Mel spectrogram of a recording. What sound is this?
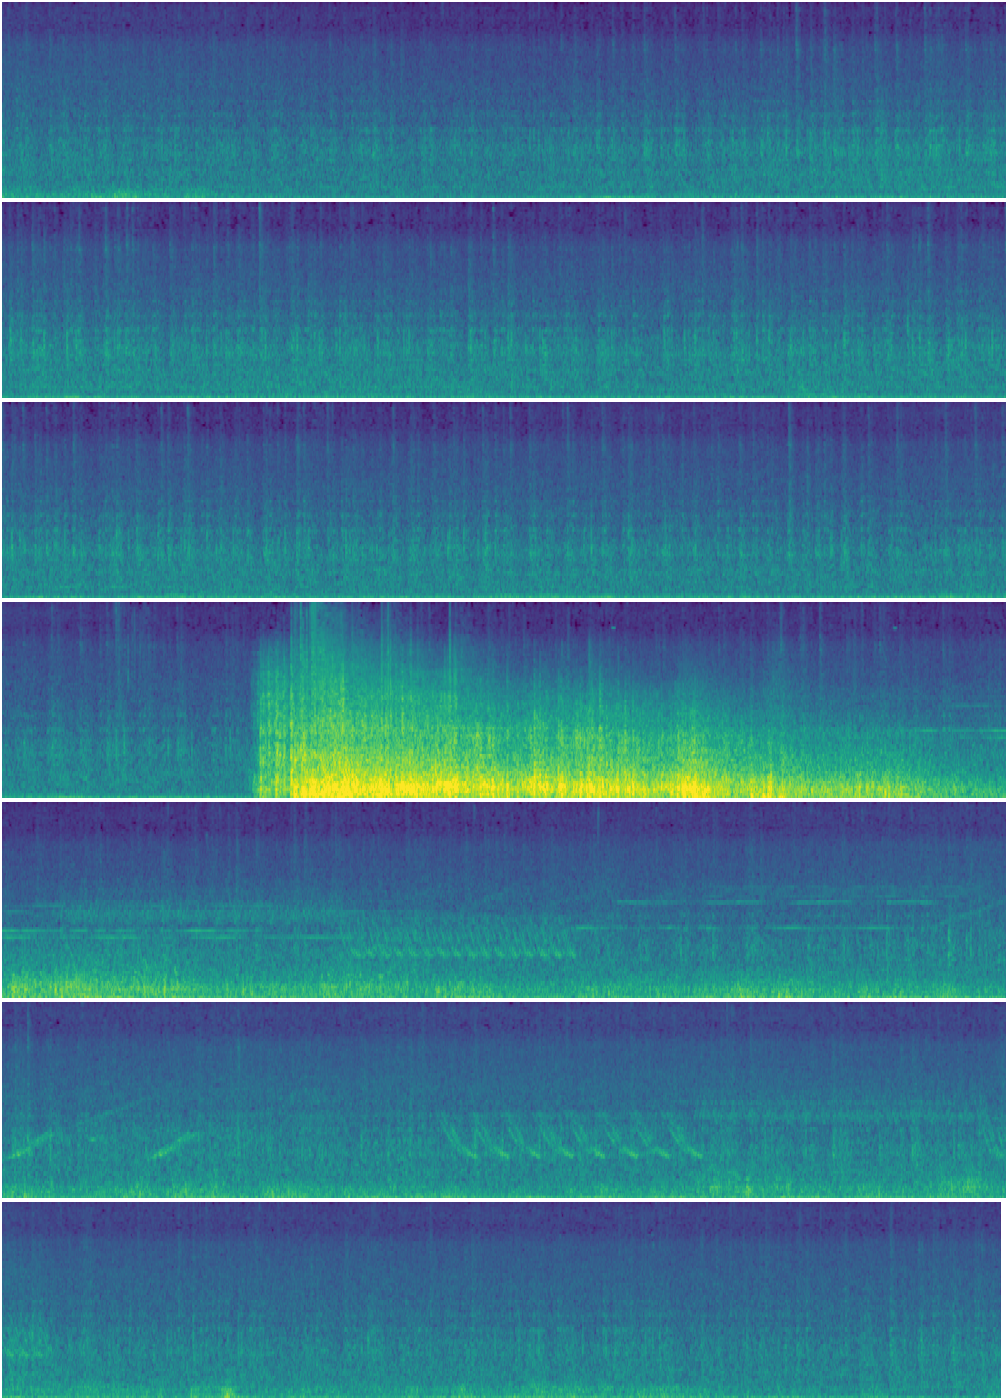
B rain & thunder lightning close & cars sirens loop
lightning, loop, nature, storm, weather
